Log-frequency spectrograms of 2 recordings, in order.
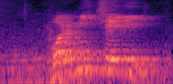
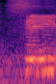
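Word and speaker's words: vermicelli: वर्मी चेली. सेली नहीं है, चेली है, क्योंकि फ्रेंच वर्ड है. वर्मी चेली. सेवई को वर्मी चेली बोलते हैं.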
